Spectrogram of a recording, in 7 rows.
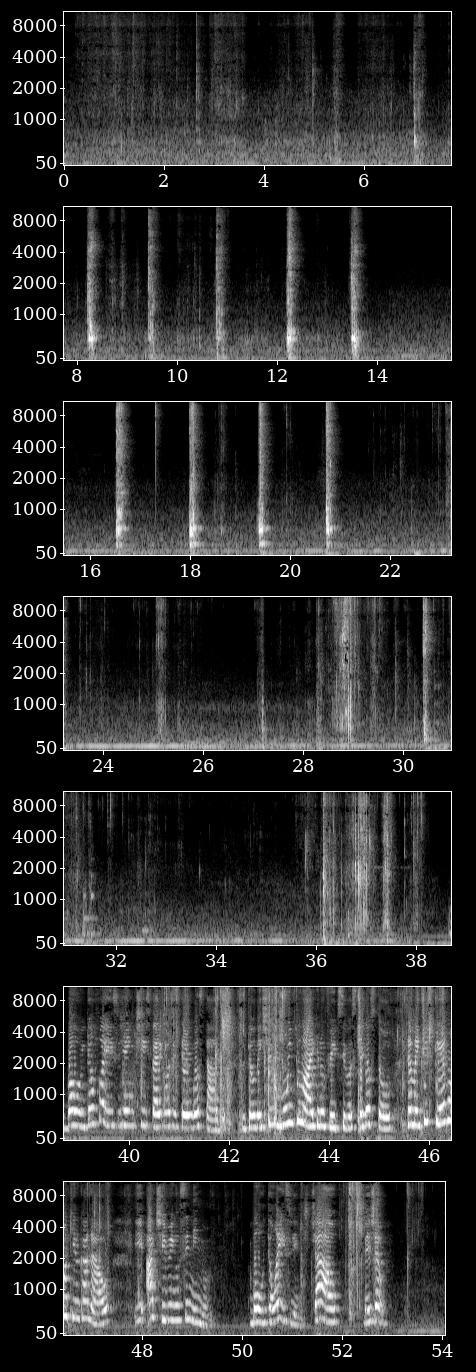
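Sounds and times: sticky slime crackles: 19.4s - 38.4s, 39.6s - 47.4s, 51.7s - 53.9s.

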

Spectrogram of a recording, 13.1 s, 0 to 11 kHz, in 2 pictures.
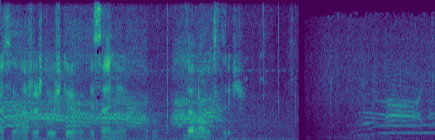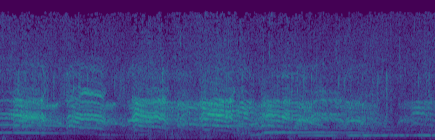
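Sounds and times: crows cawing: 0.0s - 3.7s, 5.4s - 13.0s.

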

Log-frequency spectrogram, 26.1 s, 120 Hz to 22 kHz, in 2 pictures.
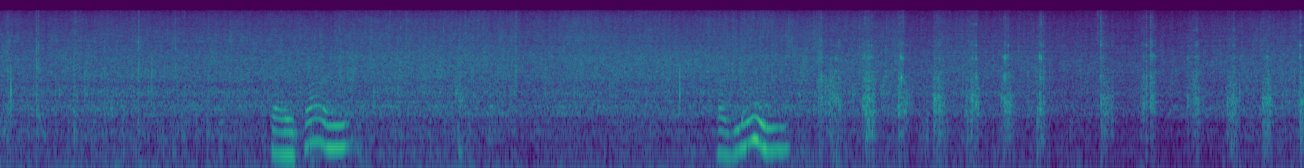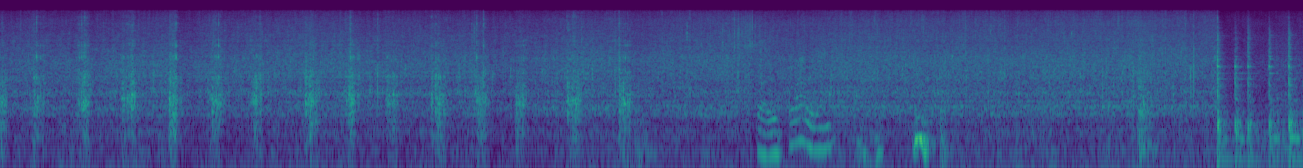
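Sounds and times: vegetables sizzling in a saucepan: 0.0s - 26.0s
spice mill grinding clicks: 8.0s - 19.4s.

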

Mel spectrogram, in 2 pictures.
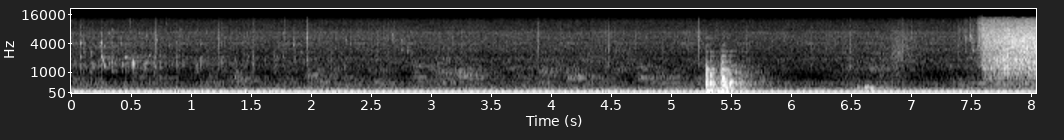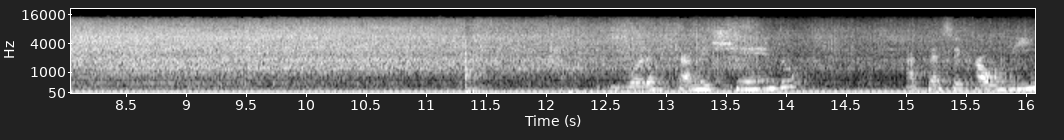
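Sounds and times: wine sizzling in a hot pan: 0.0s - 2.8s, 7.4s - 16.0s
steady low hum: 0.0s - 16.0s.

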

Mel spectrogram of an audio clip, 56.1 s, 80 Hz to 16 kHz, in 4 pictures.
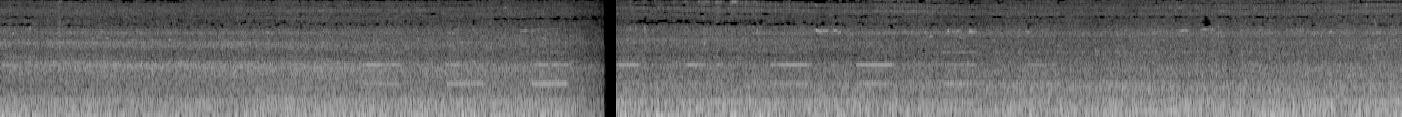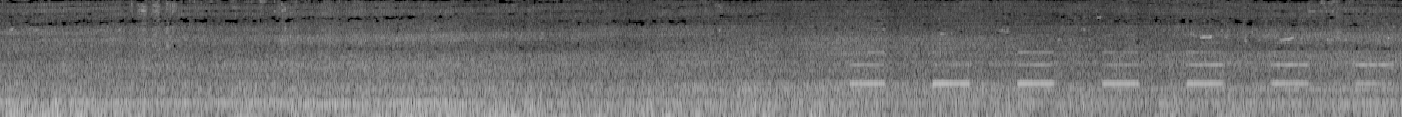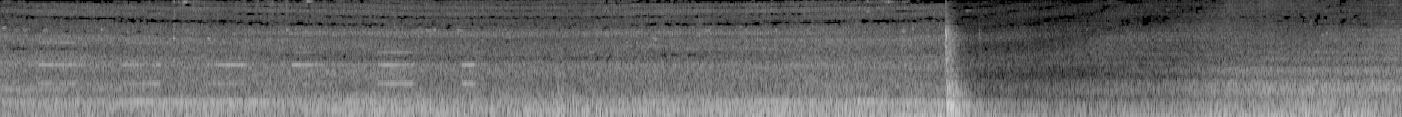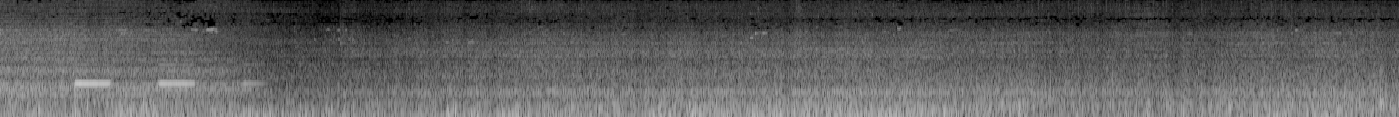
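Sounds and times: diesel truck engine running: 0.0s - 56.0s
reversing alarm beeping: 3.6s - 11.1s, 22.5s - 33.0s, 42.6s - 44.8s.

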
